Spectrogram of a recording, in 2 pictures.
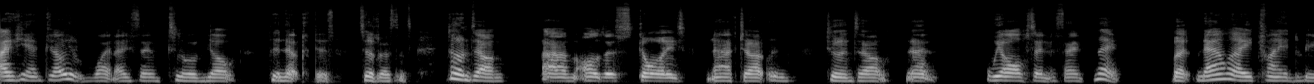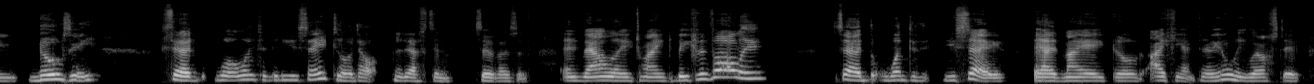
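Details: Adult woman with cerebral palsy since birth, born 13 weeks premature at one pound thirteen ounces, speaking in a real interview; dysarthria (cerebral palsy).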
